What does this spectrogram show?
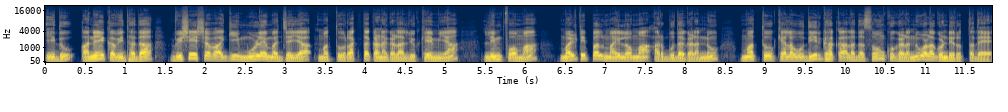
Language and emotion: Kannada, neutral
